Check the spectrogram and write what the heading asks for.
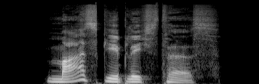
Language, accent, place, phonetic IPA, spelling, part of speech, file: German, Germany, Berlin, [ˈmaːsˌɡeːplɪçstəs], maßgeblichstes, adjective, De-maßgeblichstes.ogg
- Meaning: strong/mixed nominative/accusative neuter singular superlative degree of maßgeblich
